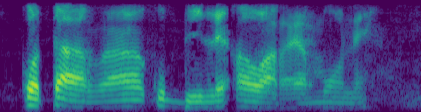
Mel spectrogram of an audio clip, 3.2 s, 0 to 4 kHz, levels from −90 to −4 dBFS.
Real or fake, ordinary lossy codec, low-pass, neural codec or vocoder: fake; AAC, 24 kbps; 3.6 kHz; codec, 24 kHz, 6 kbps, HILCodec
